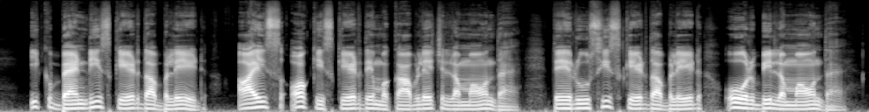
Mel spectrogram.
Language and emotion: Dogri, neutral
